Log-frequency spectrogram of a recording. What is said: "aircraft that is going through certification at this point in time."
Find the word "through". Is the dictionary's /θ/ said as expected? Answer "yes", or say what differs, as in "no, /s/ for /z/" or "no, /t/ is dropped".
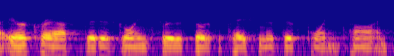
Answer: yes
